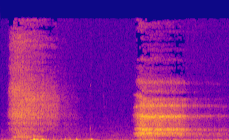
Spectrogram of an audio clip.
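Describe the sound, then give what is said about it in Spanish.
A slow, deep breath drawn in with a long airy hiss, a short pause, then a full breath released just as audibly, with no talking. “Tomar un momento para respirar.”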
